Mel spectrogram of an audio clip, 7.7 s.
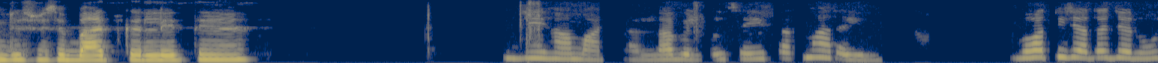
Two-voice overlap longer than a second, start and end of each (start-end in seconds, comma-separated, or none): none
